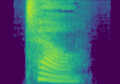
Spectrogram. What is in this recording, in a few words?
"tell" us female; everyone-can-use-english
